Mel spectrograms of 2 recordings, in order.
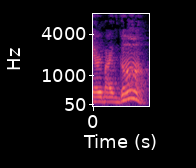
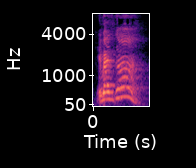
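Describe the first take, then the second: First: Said in the usual way. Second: Everybody's gone said higher and louder, hitting gone; emphatic repeat. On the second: Retold or imitated. Comedian stressing to viewers that Everybody's gone, pitched up and louder.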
